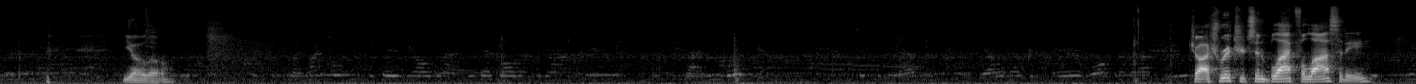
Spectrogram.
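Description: Trading cards shuffle and slide in hands.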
